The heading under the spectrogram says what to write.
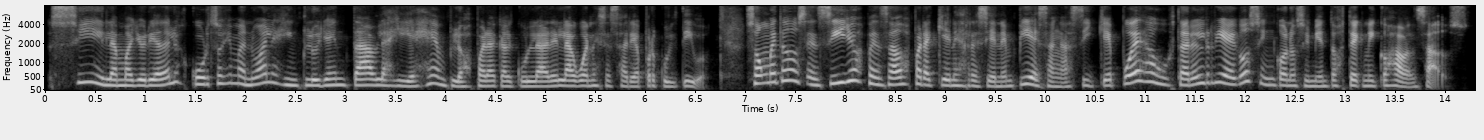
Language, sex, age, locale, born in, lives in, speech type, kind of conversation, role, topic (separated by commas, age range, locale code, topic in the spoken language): Spanish, female, 25-29, es-VE, Venezuela, United States, read, expert-assistant, expert, ¿Qué es mejor para pequeños productores: invertir en sistemas de riego por goteo o aspersión?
